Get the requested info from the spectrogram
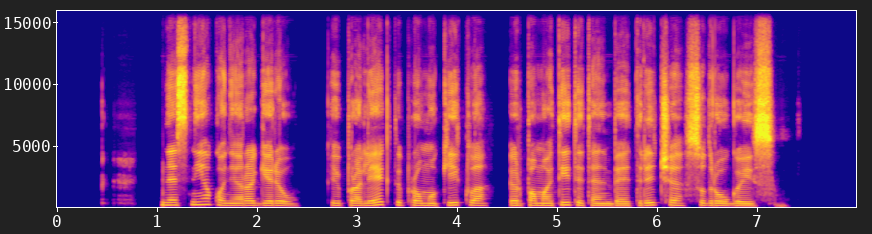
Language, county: Lithuanian, Klaipėda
